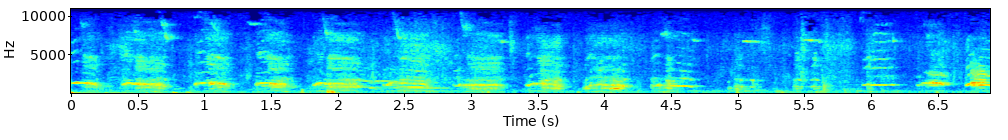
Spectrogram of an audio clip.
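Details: Thin, rising-and-falling whines pour from a litter of American Bully puppies bred at Royal Kennels (Diesel aka The Big Mac x Mia), overlapping in quick succession roughly twice a second with no pause.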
